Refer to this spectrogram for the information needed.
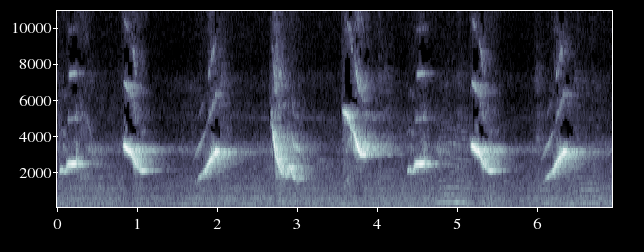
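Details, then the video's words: Singing red-cowled cardinal giving a steady series of clear whistled notes, some sharply falling, some rising then flattening, spaced just under a second apart, with a faint hum beneath. "Galo De Campina Cantando"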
